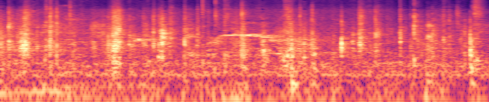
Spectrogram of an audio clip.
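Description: Close-up eating sounds: quick wet lip smacks and chewing of a soft steamed bun, with many small clicks throughout. A brief high-pitched squeak sounds about two seconds in.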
